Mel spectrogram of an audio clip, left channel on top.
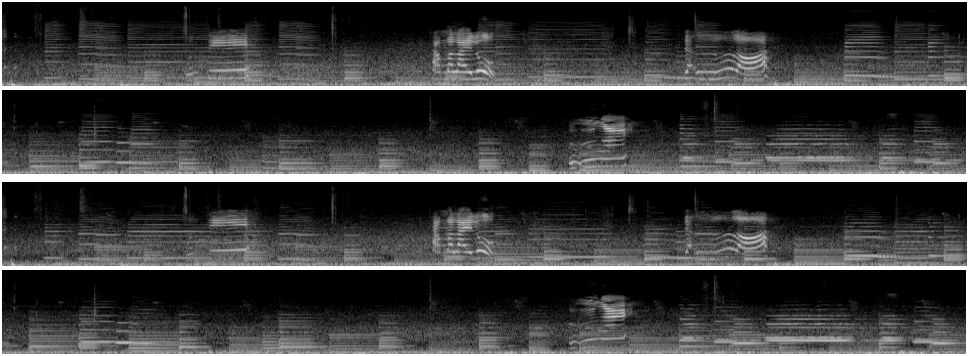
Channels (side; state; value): both; normal; correlation 0.37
